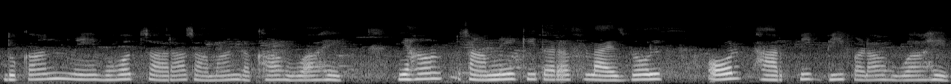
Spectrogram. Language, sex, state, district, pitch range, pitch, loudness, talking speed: Hindi, female, Madhya Pradesh, Dhar, 210-235 Hz, 220 Hz, -17 LUFS, 120 wpm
